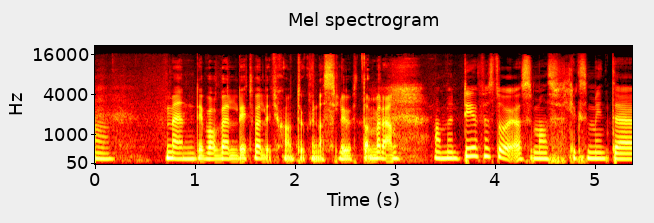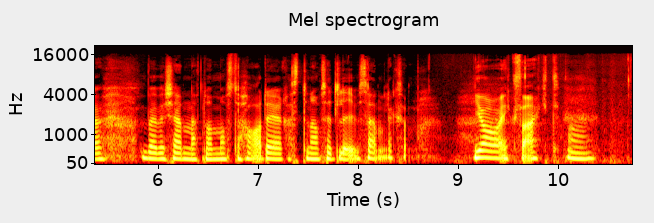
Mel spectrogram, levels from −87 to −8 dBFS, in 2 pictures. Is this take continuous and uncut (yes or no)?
yes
